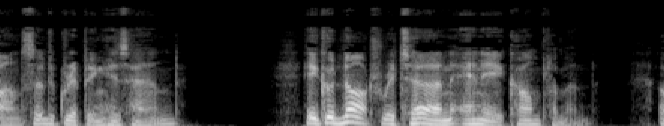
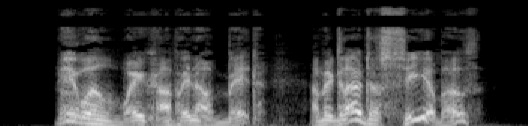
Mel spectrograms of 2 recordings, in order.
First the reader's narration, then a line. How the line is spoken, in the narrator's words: Barclay said gruffly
